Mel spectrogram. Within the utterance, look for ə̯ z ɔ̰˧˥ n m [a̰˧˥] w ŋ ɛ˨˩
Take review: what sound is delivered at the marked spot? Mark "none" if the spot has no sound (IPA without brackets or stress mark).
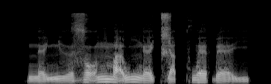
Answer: a̰˧˥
